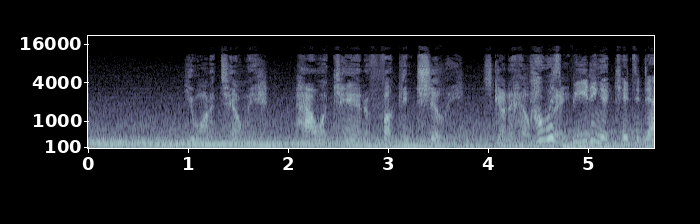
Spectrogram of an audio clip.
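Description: A gruff middle-aged man speaks harshly.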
